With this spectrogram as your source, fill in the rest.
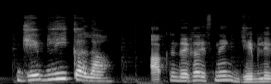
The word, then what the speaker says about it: Ghibli: अगर मैं इसे हिंदी में बोलूंगा तो इसे घिबली बोलूंगा।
